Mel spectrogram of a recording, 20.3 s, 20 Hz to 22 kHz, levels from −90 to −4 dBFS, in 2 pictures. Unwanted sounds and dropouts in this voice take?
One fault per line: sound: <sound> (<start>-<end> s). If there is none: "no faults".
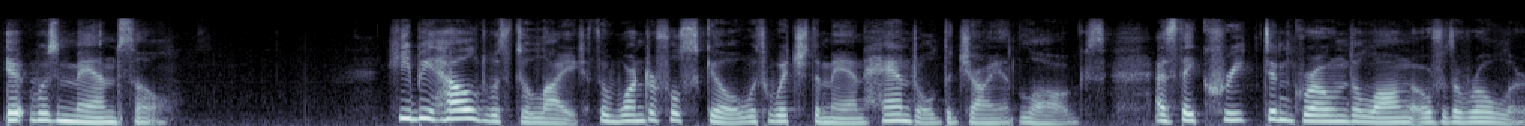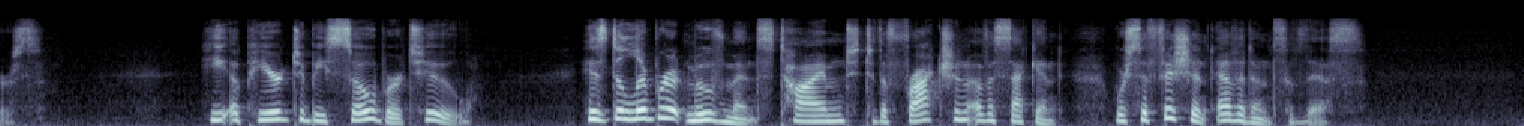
no faults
